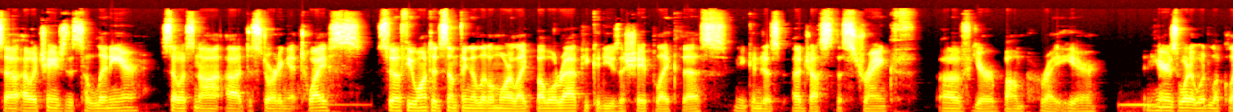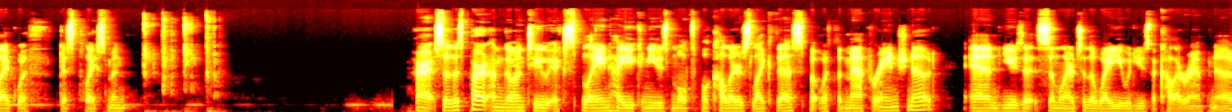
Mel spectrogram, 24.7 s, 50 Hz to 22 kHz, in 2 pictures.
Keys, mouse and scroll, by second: 17.2 middle click, 19.2 click, 19.8 click, 24.6 middle click.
